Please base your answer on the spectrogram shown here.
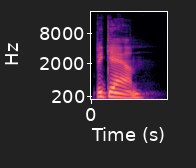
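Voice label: "began", US English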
